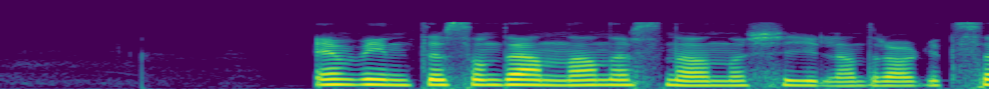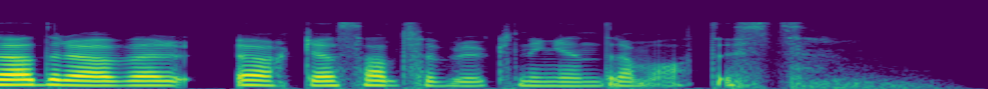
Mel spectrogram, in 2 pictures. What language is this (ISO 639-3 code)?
swe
